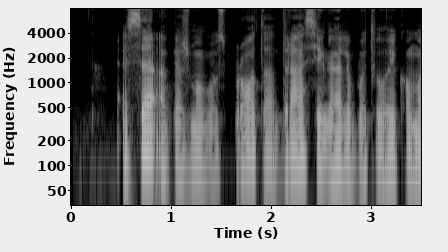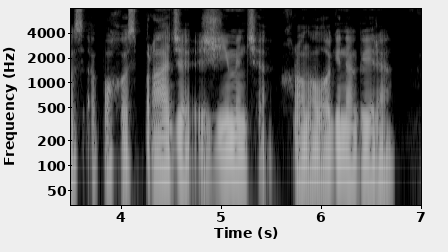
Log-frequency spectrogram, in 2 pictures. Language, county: Lithuanian, Šiauliai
